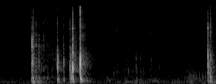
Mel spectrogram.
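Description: Plastic DVD case being handled and closed: a quick run of sharp clicks about a third of a second in, then a few faint clicks.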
